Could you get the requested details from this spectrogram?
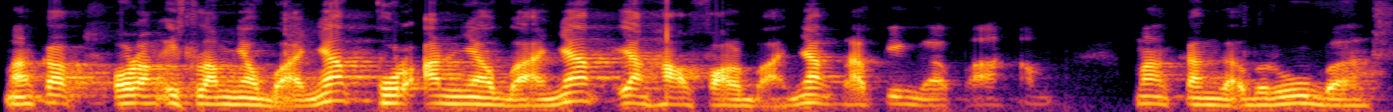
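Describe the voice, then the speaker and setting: A male Islamic teacher giving a religious study lecture in a prayer room, storytelling in a lively way and often addressing his listeners directly. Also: mid-range voice, unhurried, creaky, highs cut off.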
